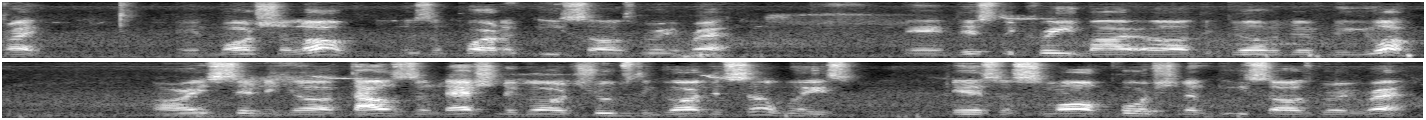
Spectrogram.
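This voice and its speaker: A man talking through a religious commentary in a middle-pitched voice. He rambles, circling back with "okay" and "all right" between thoughts. A faint hiss sits under the recording. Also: moderate pace, poor audio.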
